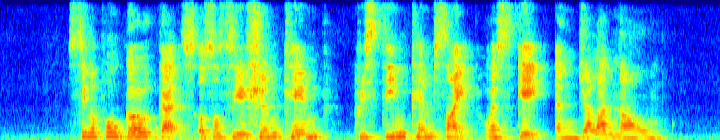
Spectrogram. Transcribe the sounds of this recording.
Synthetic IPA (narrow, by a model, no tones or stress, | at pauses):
sĩŋapʰɔɡəlɡatsəsosieʃə̃nkʰẽm | kʰɹistĩnkʰɛ̃msaɪt̚wɛsɡ̥et̚ɛ̃nd͡ʒalãnːã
